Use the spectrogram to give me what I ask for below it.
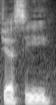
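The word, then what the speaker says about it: Jessea: you pronounce your name that's the first time i've ever seen a name be pronounced jesse with j-e-s-e-a it's pretty cool but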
